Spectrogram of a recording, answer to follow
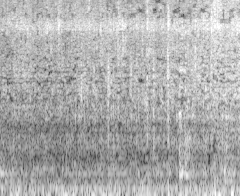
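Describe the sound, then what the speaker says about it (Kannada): Curry leaves and onion fry with peanuts in hot oil for a maize chivda, a continuous close sizzle with faint stirring clicks and no speech. "ಫ್ರೈ ಆದ ನಂತರ ಕರಿಬೇವು ಸೊಪ್ಪು ಈರುಳ್ಳಿ ಈರುಳ್ಳಿ ಹಾಕೊಂಡ್ಬಿಡಿ"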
